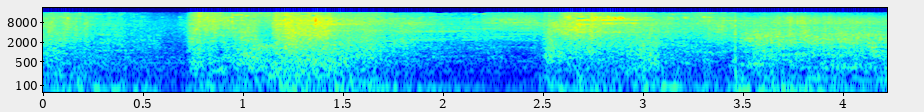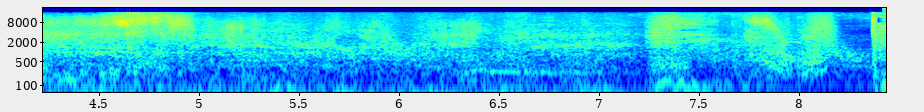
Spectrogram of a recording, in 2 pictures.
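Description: Spell effects whoosh and crackle in a game.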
